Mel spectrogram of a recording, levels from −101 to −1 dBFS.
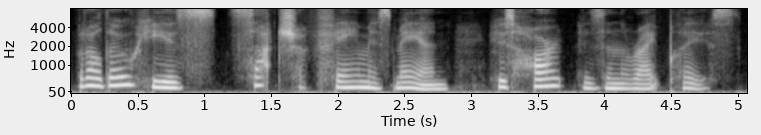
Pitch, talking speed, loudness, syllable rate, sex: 210 Hz, 180 wpm, -17 LUFS, 3.9 syllables/s, female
